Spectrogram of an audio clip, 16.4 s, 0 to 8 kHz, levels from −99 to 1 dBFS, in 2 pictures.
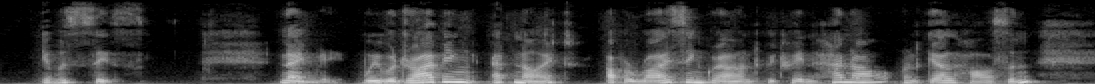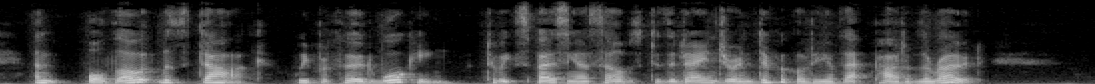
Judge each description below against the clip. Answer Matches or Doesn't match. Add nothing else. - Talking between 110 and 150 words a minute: Matches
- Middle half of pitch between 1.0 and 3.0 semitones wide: Doesn't match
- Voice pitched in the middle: Matches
